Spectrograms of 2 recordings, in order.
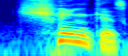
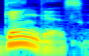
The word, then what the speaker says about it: Genghis: it's a kind of a common mistake among Westerners is Genghis Khan, like a cha, instead of the hard G sound, Genghis. That's not how you really pronounce it, turns out.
